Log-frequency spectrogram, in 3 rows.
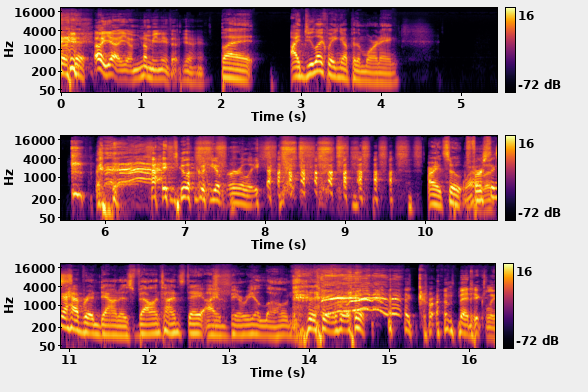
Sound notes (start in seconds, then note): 8.5 laughter; 13.8 laughter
